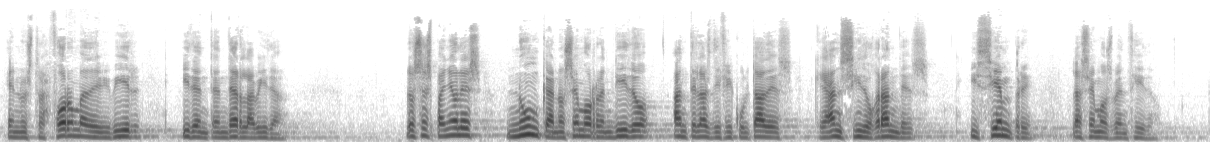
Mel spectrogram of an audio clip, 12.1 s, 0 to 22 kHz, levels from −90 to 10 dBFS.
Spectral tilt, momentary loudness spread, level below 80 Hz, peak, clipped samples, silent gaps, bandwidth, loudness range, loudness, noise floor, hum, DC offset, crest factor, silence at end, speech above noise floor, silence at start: -6.5 dB/octave; 14 LU; -68 dBFS; -6 dBFS; under 0.1%; none; 13.5 kHz; 5 LU; -26 LUFS; -63 dBFS; none; under 0.1%; 20 dB; 0.5 s; 38 dB; 0.1 s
